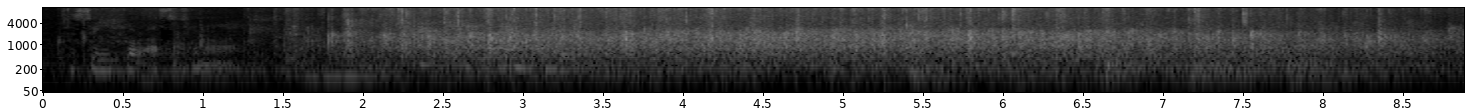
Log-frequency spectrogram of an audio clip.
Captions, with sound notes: to sing for us tonight. (audience applauds)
